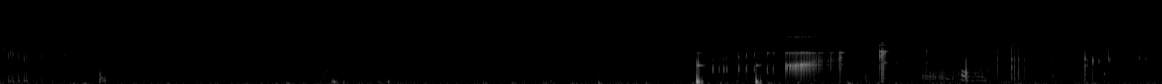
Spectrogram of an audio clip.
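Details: Person recently sick and vomiting: quiet gurgles and squeaky, rumbling bowel sounds with brief clicks over low background hum; stomach rumbling (borborygmi).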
